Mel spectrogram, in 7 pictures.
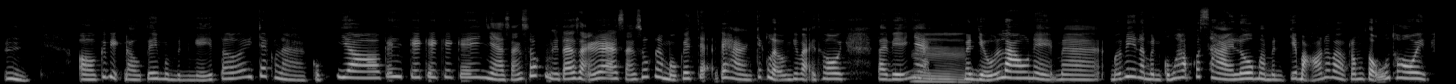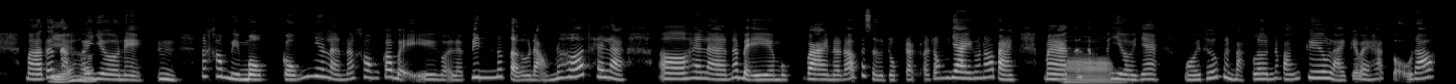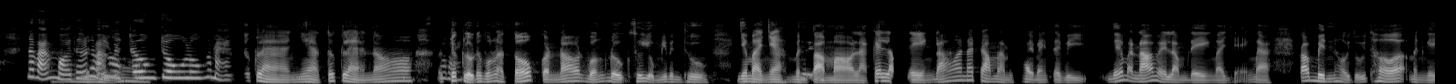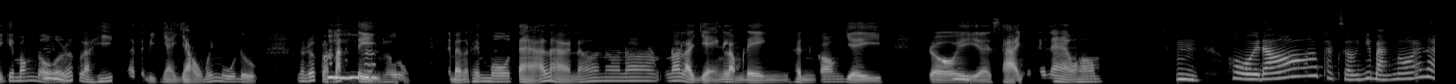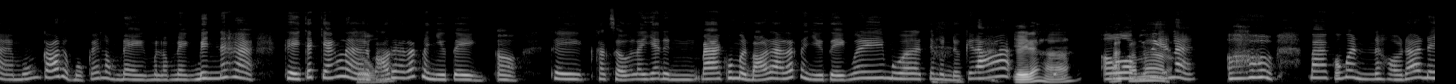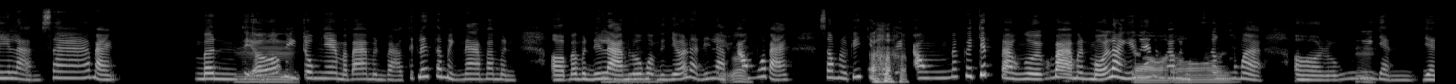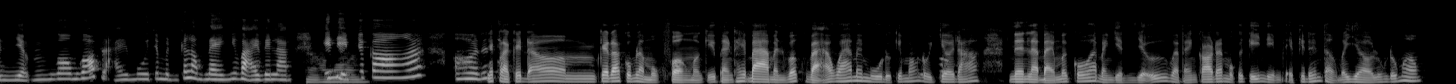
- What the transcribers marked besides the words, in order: other noise; unintelligible speech; other background noise; laugh; laugh; unintelligible speech; laughing while speaking: "ờ"; laughing while speaking: "Ờ"
- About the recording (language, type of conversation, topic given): Vietnamese, podcast, Bạn có thể kể về một món đồ gắn liền với kỷ niệm của bạn không?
